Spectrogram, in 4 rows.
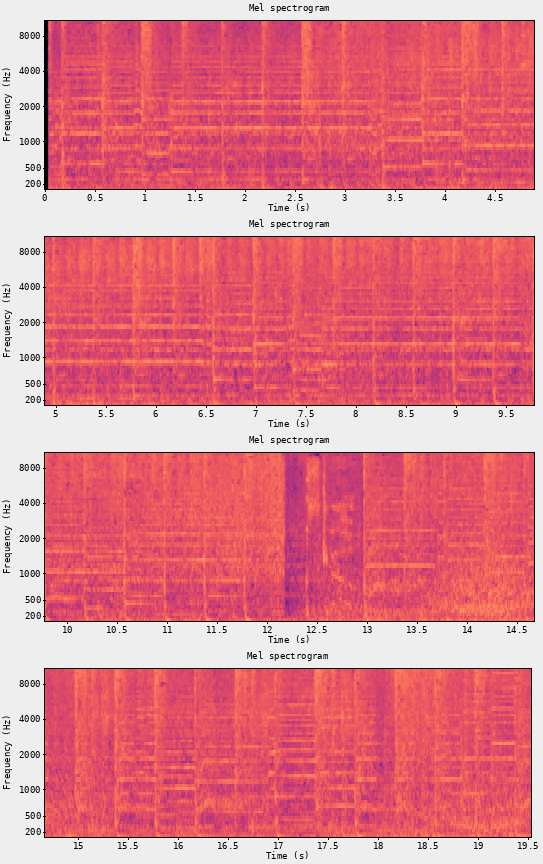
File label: BGM RINGTONE; THALAPATHY 68 ANNOUNCEMENT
